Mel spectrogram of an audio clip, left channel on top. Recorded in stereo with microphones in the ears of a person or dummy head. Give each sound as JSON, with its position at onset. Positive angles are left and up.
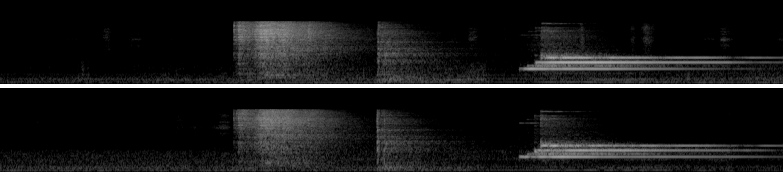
{"t": 2.3, "sound": "an explosion", "side_deg": 10, "distance_m": 1.5}
{"t": 3.8, "sound": "snoring", "side_deg": -55, "distance_m": 3.0}
{"t": 5.2, "sound": "a chime", "side_deg": -85, "distance_m": 3.0}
